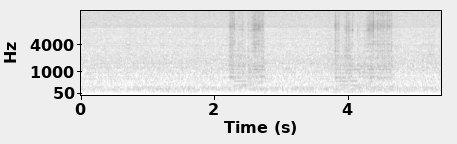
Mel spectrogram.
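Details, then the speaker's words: Floppy drive in an HP Vectra 486 DX2 with 16 MB RAM during POST: two short rasping buzzes of head stepping over faint fan hum; seek sounds rough but passed the test, drive suspect. "floppy drive really sounds like crap I'm surprised it works or it passes the test"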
